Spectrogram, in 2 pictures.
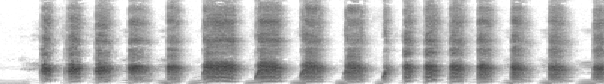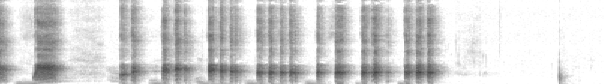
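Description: Wooden RNT Daisy Cutter mallard duck call blown by mouth: a long string of loud quacks at about three a second, then after a short pause a quicker run of shorter quacks. A single click near the end.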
